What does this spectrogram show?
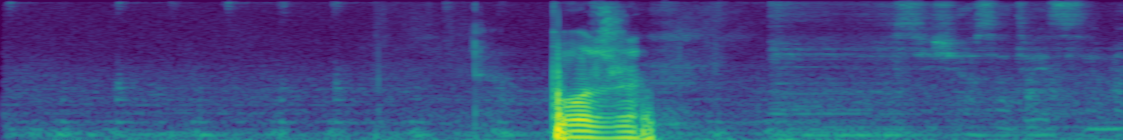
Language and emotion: Russian, neutral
